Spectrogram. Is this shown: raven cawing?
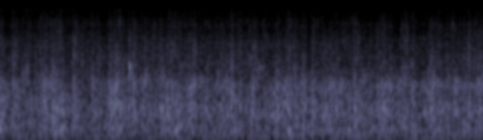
no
